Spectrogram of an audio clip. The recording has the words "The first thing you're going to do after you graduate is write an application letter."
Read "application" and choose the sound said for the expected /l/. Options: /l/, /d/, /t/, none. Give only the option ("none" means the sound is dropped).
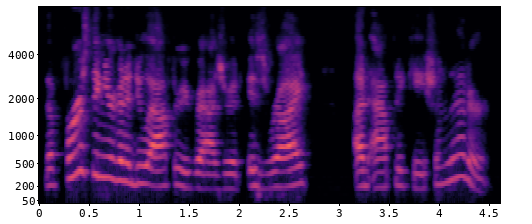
/l/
